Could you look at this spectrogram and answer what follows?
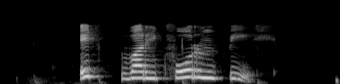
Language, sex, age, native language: Icelandic, male, 8, Icelandic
